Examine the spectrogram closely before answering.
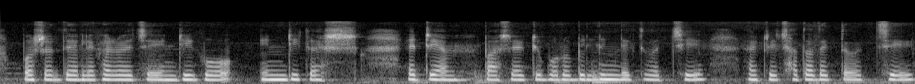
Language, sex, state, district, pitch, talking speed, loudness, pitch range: Bengali, female, West Bengal, Dakshin Dinajpur, 220 Hz, 120 wpm, -14 LUFS, 210-220 Hz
